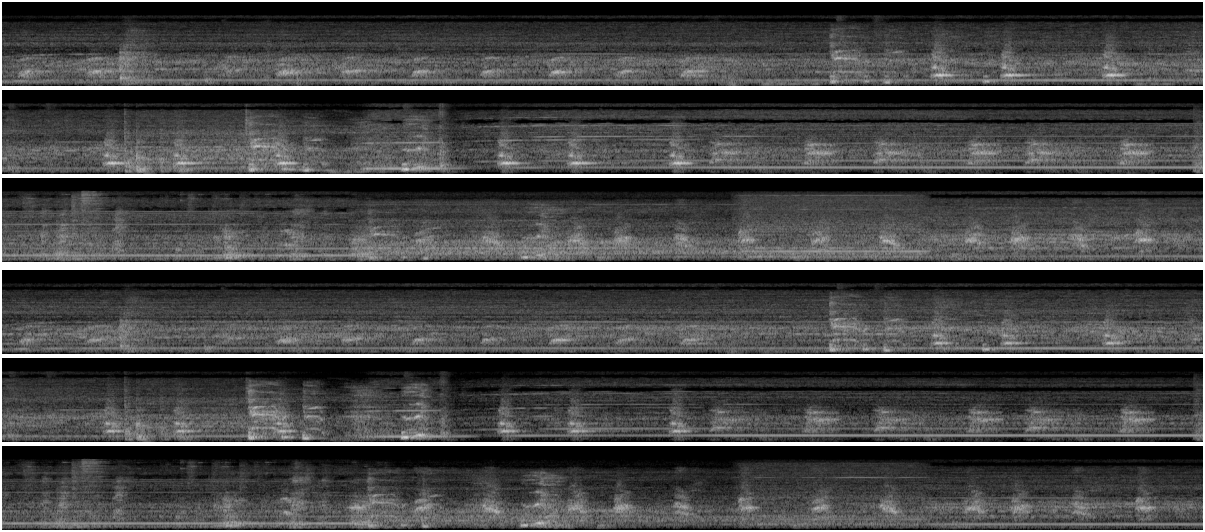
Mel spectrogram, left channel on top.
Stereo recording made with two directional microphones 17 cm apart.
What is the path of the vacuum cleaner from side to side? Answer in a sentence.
In this clip you hear the vacuum cleaner move to the left.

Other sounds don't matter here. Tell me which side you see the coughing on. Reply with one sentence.
In this clip you hear the coughing on the right.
